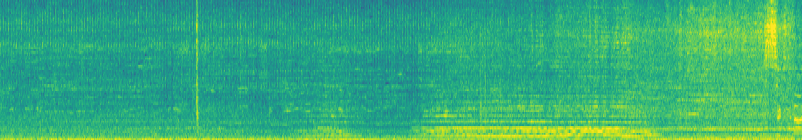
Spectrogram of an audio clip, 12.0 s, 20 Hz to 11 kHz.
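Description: Air horn of a Union Pacific GE C44ACM locomotive blowing for a grade crossing: one long multi-note chord from about four seconds in to nearly ten seconds, sounding more faintly again near the end. A steady low rumble runs underneath.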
